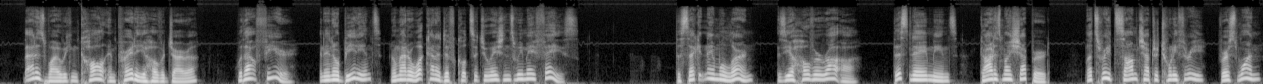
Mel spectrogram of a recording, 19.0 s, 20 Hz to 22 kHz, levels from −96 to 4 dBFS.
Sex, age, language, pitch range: male, 20-39, Korean, 140-200 Hz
